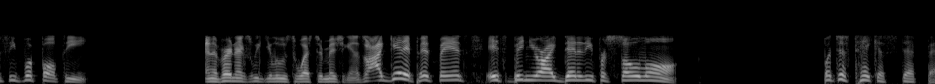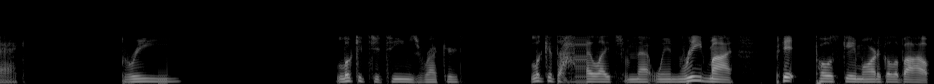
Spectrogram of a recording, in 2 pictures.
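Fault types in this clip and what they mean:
Packet loss with last packet repeated: missing audio was filled by replaying the previous packet. Gaps of 80 ms and 100 ms stutter robotically.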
